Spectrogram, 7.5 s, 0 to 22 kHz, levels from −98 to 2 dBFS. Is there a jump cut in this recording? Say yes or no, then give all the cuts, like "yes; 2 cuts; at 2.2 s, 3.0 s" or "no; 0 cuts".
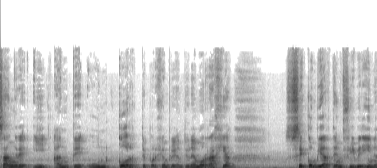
no; 0 cuts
